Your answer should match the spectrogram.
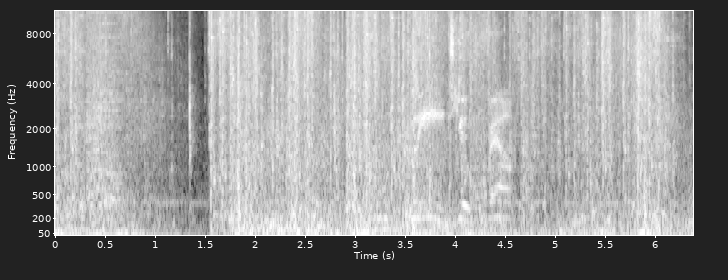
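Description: Rapid gunfire from a Demon Hunter attacking enemies in Diablo 3, a dense, continuous barrage of shots and impacts over busy game effects, with a brief dropout before the firing resumes.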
